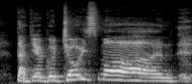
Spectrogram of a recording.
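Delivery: loud, high, stretched-out troll hollering. Retelling a Warcraft Halloween special scene, imitating a yelling troll. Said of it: "The troll just yells".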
